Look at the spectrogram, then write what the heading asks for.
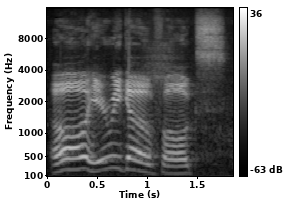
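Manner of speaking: high-pitched, excited live commentary; live esports caller, pitched well up; excited play-by-play. Real, not acted. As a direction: call the tightening finish with rising excitement. Live play-by-play, lead changes.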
